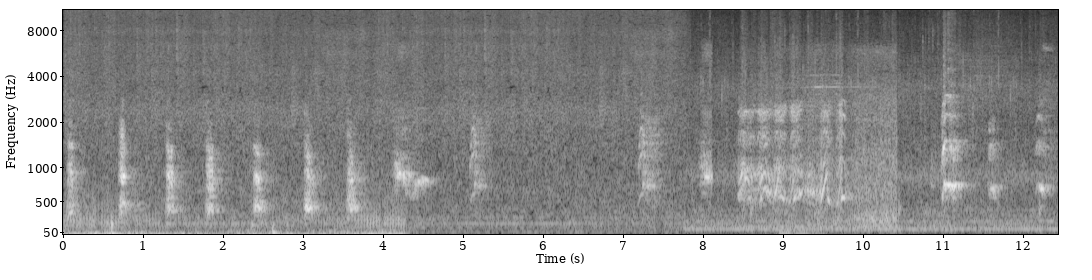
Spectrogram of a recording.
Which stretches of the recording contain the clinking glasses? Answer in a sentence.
You can't hear the clinking glasses here.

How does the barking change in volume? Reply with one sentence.
The volume of the barking stays about the same.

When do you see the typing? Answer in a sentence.
You can't hear the typing here.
